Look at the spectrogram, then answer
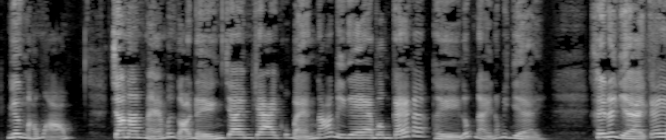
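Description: A woman telling a ghost story in a chatty way, often addressing her listeners directly. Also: medium pitch. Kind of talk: casual ghost-story narration.

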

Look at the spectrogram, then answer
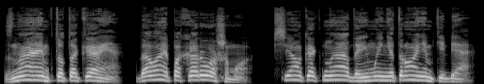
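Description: A man's voice: sits high, lively intonation, normal speed, no echo, studio quality, voice pushed up. A man voicing a nasal, menacing red-haired young male street thug in an audiobook. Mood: mocking. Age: young adult. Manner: menacing, mocking. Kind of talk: audiobook character voice.

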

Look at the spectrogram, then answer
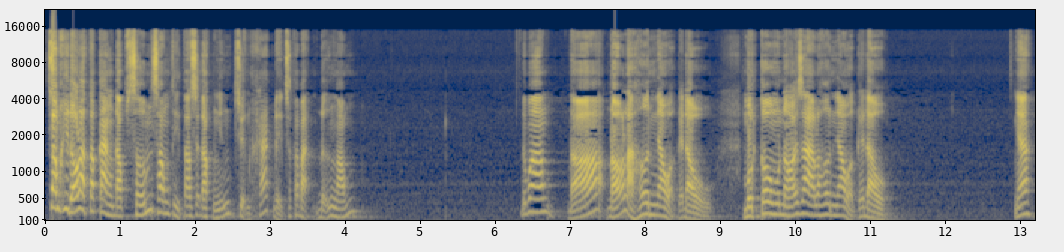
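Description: A man's voice: high-pitched, big pitch swings, unhurried, pauses often, a bit bright. A man who reads audiobooks on a livestream, scolding a viewer with profanity and rhetorical questions.

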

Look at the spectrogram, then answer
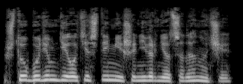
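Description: A man reading the lines of an indignant, worried wife, pitched higher and louder. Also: fairly even intonation, quick pace, dry recording, clean studio sound, close to an everyday voice. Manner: indignant, anxious.

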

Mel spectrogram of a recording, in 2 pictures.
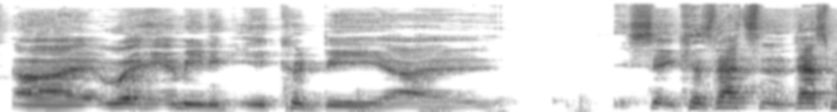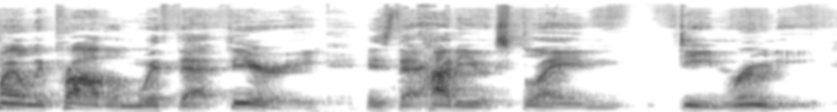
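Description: A man's voice: mid-range voice, moderate pace, sharp tone. A man co-hosting a casual film-review podcast, chatty and laughing often as he talks. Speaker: podcast co-host. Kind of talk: casual chat.

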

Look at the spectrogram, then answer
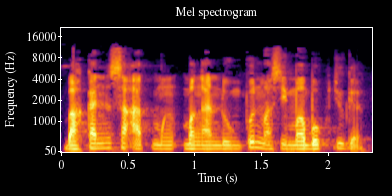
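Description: A man's voice: medium pitch, brisk. A male Islamic preacher giving a storytelling sermon, emphatic and repeating key words for effect. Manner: lively anecdotes with acted dialogue.

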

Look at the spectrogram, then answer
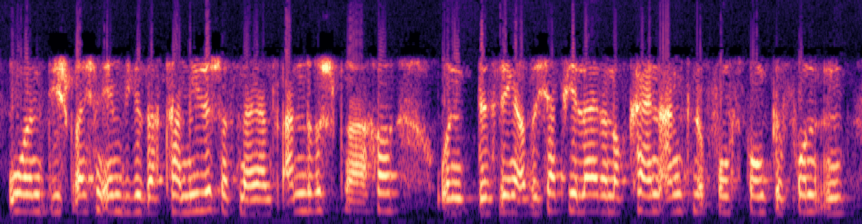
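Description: A woman in her twenties calling in to a radio show, talking earnestly and haltingly with many fillers. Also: on the high side, level tone. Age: 20s. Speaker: caller. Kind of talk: phone-in call. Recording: phone line on radio.

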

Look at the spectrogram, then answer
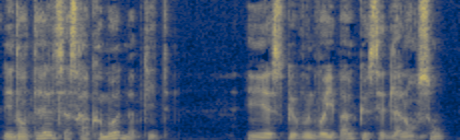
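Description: A man voicing a shrewd, greedy old female secondhand-clothes dealer in an audiobook reading, haggling and quick to take offense. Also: lowish voice, dark tone, slightly rough.

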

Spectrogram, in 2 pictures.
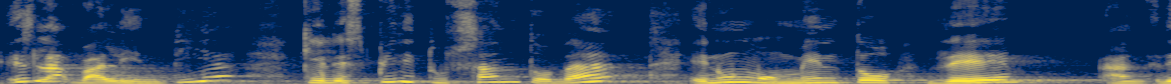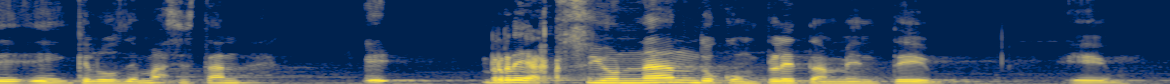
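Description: A man preaches a sermon in a high voice, dropping to a hush and then building to loud, emphatic lines. His voice rings out with the long reverb of a church hall. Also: expressive, slow pace. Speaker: pastor.

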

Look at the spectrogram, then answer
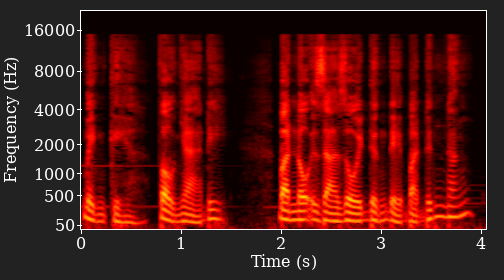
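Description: Man doing a calm, gentle wife. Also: on the low side, moderate pace, husky, soft background music. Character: calm middle-aged wife, gentle and steady.

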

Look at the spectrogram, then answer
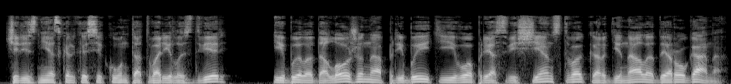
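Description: A man narrating an audiobook with expressive storytelling. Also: low voice, normal speed, dry recording, studio quality.

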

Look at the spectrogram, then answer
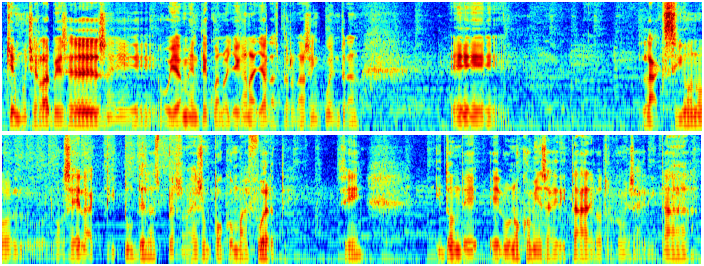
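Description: A man's voice: fairly low pitch, moderate pace, a bit bright, faint music behind. A man, a police mediator explaining his work in a radio interview, earnest and often asking "right?". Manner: earnest, explanatory, frequent "¿verdad?" and "¿sí?" tags.

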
